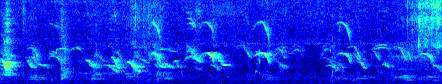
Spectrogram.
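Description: Kuchin breed chicks chirp steadily around an incubator and heated stoves, many high thin peeps overlapping in a busy continuous chatter that stays at a moderate level throughout.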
